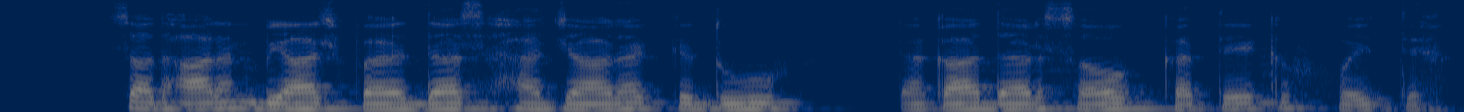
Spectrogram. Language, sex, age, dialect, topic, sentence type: Maithili, male, 18-24, Bajjika, banking, statement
